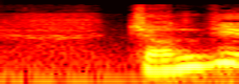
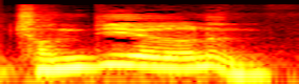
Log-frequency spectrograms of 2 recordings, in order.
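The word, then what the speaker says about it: John Deere: 그래서 발음은 존 디어 디어 똑같지만은 사실은 사슴은 아닙니다.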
